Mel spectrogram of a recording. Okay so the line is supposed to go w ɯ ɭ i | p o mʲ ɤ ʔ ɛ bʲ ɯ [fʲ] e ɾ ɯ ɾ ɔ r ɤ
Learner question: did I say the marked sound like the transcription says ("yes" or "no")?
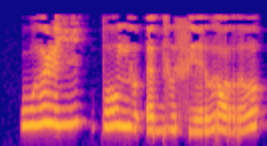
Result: yes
